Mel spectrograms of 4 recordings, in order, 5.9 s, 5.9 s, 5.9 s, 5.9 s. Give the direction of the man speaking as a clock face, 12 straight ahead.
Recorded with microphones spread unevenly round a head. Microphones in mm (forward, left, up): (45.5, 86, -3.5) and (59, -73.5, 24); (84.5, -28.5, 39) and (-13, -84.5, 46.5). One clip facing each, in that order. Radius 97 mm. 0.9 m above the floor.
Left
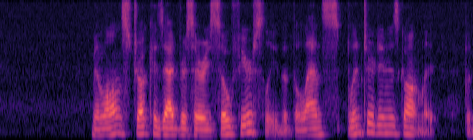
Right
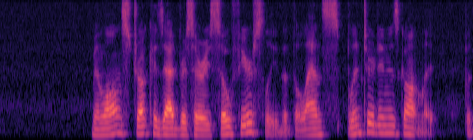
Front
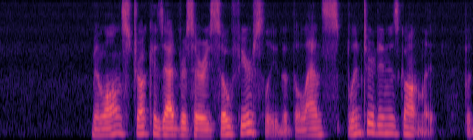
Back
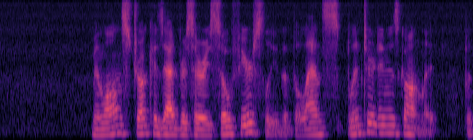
12 o'clock.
